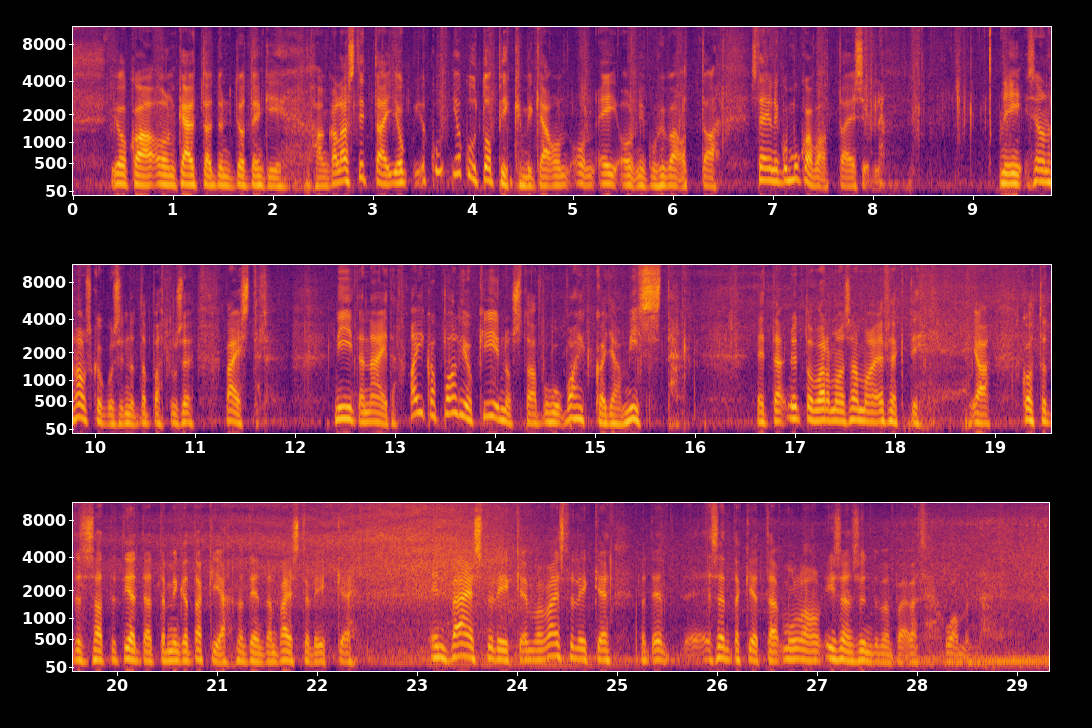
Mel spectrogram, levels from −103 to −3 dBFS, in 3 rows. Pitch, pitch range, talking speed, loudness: 150 Hz, 135-170 Hz, 155 wpm, -22 LUFS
